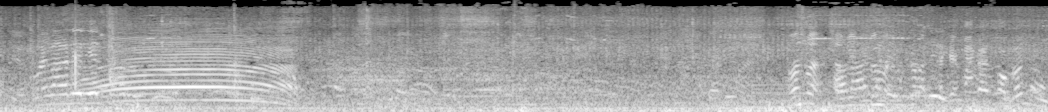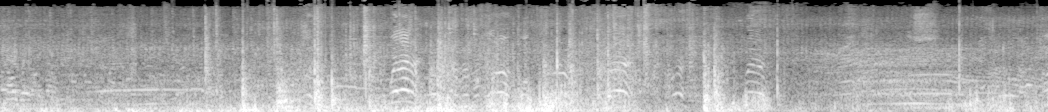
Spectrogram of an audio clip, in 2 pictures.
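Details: Large jumbo cow at a market in Indonesia, once weighing one ton and recovered from foot-and-mouth disease, gives a long, drawn-out moo with rising-then-falling harmonic arcs at the start, followed by crowd noise, clatter and music.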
